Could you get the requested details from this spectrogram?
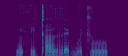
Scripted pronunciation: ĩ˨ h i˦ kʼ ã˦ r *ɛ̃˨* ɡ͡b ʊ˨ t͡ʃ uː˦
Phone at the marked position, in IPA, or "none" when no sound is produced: ɛ˨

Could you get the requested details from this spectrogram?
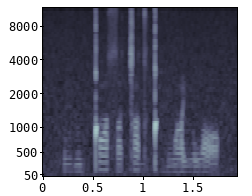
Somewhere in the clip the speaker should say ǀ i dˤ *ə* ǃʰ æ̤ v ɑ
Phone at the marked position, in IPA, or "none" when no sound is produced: ə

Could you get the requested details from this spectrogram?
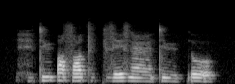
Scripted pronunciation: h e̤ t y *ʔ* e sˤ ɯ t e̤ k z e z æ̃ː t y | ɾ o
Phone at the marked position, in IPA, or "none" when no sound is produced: ʔ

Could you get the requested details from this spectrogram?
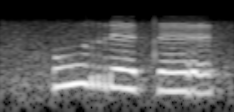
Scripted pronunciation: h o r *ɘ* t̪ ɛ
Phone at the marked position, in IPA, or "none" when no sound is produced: ɛ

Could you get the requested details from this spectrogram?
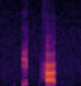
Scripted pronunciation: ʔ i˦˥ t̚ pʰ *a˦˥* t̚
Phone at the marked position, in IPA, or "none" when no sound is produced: a˨˩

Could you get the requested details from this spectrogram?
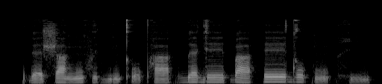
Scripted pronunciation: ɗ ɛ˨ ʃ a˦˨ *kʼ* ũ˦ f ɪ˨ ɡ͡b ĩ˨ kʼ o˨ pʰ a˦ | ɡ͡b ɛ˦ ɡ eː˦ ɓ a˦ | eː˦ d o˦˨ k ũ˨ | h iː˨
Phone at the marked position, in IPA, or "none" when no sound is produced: ŋ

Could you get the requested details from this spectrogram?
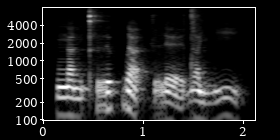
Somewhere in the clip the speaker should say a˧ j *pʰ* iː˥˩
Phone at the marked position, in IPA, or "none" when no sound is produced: m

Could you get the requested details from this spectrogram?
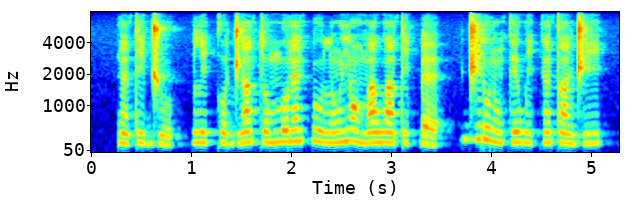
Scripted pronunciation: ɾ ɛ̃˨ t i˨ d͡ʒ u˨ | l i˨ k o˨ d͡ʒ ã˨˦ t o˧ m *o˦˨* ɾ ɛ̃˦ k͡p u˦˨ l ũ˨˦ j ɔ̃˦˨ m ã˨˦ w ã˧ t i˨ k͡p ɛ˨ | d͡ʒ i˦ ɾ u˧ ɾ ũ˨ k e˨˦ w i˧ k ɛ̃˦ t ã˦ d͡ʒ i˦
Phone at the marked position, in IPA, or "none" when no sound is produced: o˦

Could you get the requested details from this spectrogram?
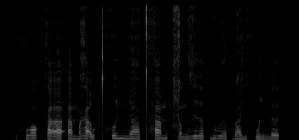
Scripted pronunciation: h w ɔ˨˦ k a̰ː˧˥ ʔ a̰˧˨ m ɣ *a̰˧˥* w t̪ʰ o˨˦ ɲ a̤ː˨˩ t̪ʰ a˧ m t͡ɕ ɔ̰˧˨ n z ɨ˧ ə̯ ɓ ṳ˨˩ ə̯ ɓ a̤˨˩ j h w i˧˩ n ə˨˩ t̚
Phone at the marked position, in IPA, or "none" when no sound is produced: a̰˧˥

